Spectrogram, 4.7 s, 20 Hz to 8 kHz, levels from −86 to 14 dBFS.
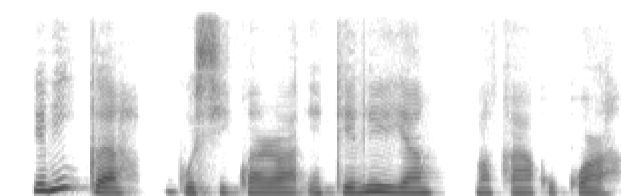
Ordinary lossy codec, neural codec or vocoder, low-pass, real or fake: none; codec, 16 kHz, 0.5 kbps, FunCodec, trained on Chinese and English, 25 frames a second; 7.2 kHz; fake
